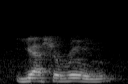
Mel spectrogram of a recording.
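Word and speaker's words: Jeshurun: It's in your, in the English, it's spelled with a J, but it's not how it's pronounced. Jesharun.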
